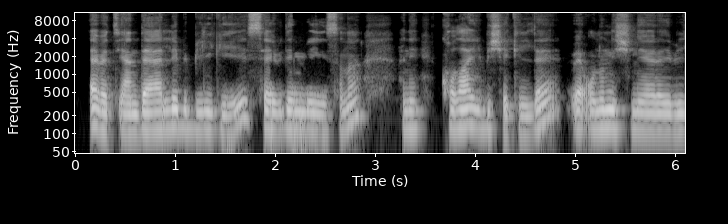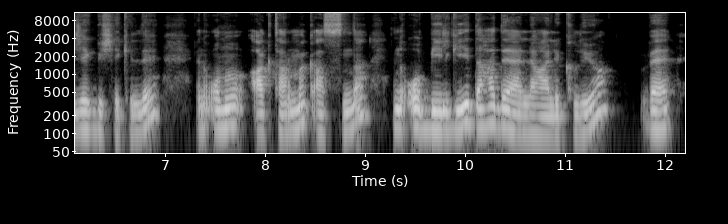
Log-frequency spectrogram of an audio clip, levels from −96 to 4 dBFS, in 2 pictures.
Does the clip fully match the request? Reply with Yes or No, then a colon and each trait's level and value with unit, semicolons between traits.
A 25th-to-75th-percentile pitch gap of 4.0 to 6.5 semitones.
No: average, 2.7 semitones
